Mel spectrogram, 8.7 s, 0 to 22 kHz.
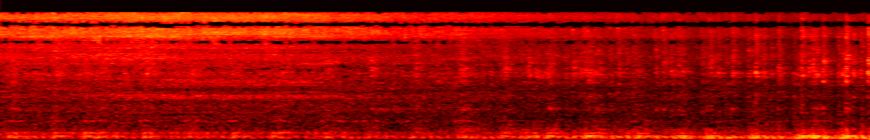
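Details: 1946 Dodge pickup barn find, old six after regapping bad, loose points and a new condenser. Running on choke, no coolant: deep steady rumble with even firing that firms up as it runs. Runs cleanly.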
